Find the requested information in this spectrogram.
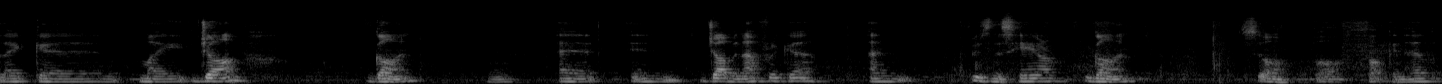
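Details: Person with aphasia after a stroke, who lost speech but not memory and could not understand newspaper headlines; aphasia.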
